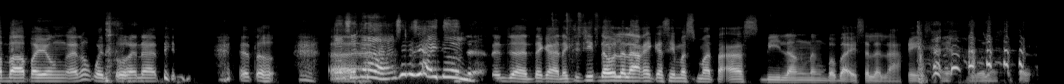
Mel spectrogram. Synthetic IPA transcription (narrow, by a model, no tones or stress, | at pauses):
ʔɐbaːpɐjʊŋɐno̞kwɛnt̪uːhɐnːaːt̪ɪn | ʔɛt̪o̞ | ʔasɐnasɐnasɪʔajd̪olɐnd͡ʒant̪ɛkanɐɡ̚t͡ʃɪt͡ʃit̪̚d̪ɐwlɐlaːkɛkɐsɛmɐsmɐt̪ɐ̰ʔasbiːlɐŋnɐŋbɐba̰ːʔɛsɐlɐ̰la̰ːkɪ̰ɐ̰janwɐ̰laŋɐt̪o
